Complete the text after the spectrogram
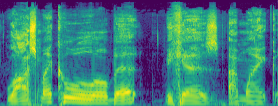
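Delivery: ordinary delivery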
